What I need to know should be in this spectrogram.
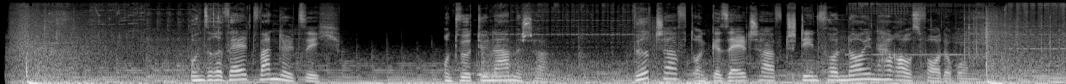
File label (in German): imagefilm; fraunhofer weknowhow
